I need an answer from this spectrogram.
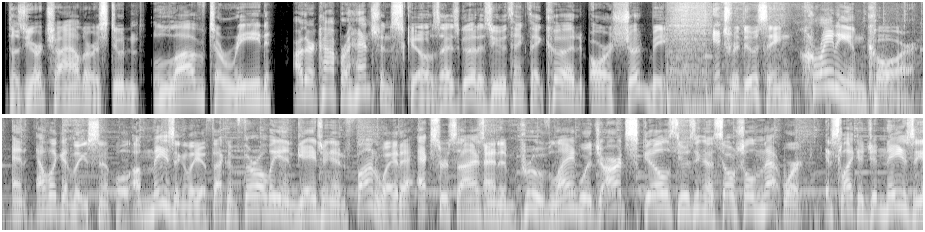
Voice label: radio ad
